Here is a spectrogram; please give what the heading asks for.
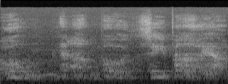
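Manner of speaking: soft slow whisper of Om Namah Shivaya; whispered on the inhale. Shown as a demonstration. Teacher whispers the mantra while inhaling. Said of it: "And we'll inhale".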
